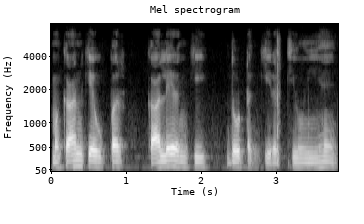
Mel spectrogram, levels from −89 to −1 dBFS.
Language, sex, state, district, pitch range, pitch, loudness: Hindi, male, Uttar Pradesh, Lalitpur, 100-110 Hz, 105 Hz, -17 LUFS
